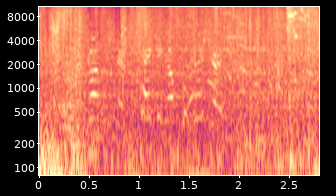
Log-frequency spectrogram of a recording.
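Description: Sustained weapon fire in the Mass Effect 3 video game, a dense, loud barrage with crackling bursts throughout and game effects mixed in.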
